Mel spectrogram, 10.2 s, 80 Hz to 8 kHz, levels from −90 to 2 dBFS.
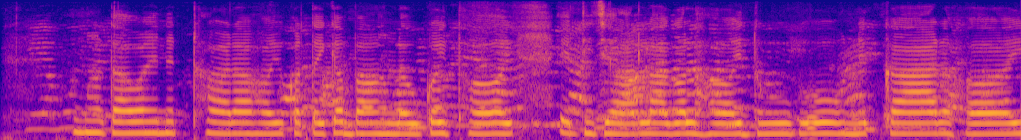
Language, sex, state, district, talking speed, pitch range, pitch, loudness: Bajjika, female, Bihar, Vaishali, 75 wpm, 220-235 Hz, 225 Hz, -21 LUFS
